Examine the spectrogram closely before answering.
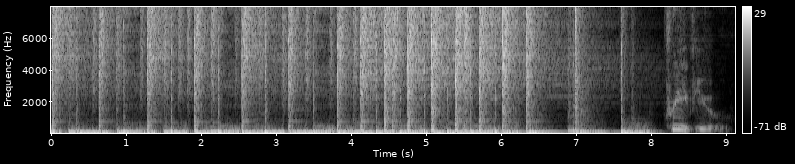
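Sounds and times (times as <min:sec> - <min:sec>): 
gypsy fiddle playing jazz: 0:00.0 - 0:06.6
drum and bass beat: 0:00.0 - 0:08.1.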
